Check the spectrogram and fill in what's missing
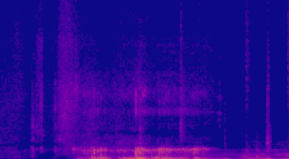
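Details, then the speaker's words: Moderate snoring played during a test of Ozlo Sleepbuds' noise masking, with severe snoring to follow. "So let's have a listen, see how it does with the moderate snoring, and then we'll try with severe snoring."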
